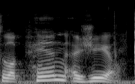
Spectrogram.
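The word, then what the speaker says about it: Lapin Agile: So it's Le Pin Agile. – Correct.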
